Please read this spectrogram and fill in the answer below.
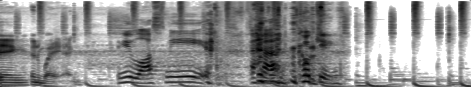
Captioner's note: chuckling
